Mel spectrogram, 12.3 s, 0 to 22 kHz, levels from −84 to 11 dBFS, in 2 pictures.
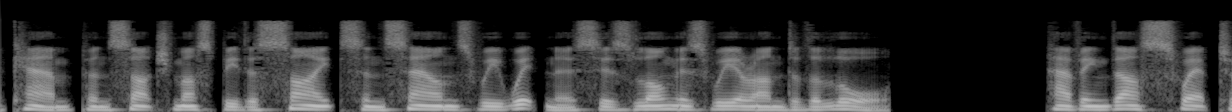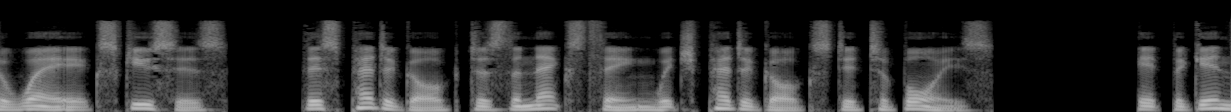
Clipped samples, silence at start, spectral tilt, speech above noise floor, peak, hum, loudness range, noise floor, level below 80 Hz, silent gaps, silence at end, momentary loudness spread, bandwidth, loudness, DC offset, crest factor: under 0.1%; 0 s; -5.5 dB/octave; over 70 dB; -4 dBFS; none; 3 LU; under -90 dBFS; -40 dBFS; 4.48-5.22 s, 7.31-7.66 s, 11.13-11.84 s; 0 s; 7 LU; 10.5 kHz; -21 LUFS; under 0.1%; 16 dB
